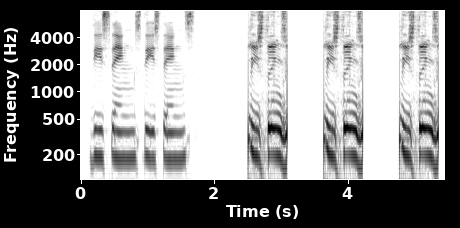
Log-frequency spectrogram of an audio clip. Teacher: the first one is voiced the second one is unvoiced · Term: th sounds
